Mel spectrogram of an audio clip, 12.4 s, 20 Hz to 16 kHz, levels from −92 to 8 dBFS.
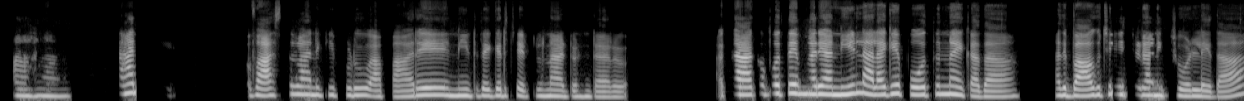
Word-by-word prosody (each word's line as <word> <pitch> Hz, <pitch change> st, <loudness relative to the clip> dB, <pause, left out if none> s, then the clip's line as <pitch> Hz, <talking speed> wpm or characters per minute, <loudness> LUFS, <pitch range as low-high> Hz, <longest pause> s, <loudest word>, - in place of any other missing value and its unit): ఆహా! 225 Hz, -1 st, -3 dB, 0.7 s
కానీ 330 Hz, +2 st, +2 dB, 1.2 s
వాస్తవానికిప్పుడు 250 Hz, 0 st, -1 dB, 0.2 s
ఆ -, -, -4 dB
పారే 205 Hz, +6 st, 0 dB, 0.3 s
నీటి 230 Hz, -2 st, 0 dB
దగ్గర 230 Hz, 0 st, -2 dB
చెట్లు 225 Hz, -1 st, -5 dB
నాటు 210 Hz, -2 st, -2 dB
ఉంటారు. 190 Hz, -2 st, -5 dB, 1.0 s
ఆహ్, -, -, -12 dB
కాకపోతే 285 Hz, +4 st, +3 dB, 0.2 s
మరి 285 Hz, 0 st, +5 dB
ఆ -, -, +4 dB
నీళ్ళు 310 Hz, +4 st, +4 dB
అలాగే 270 Hz, +3 st, +3 dB
పోతున్నాయి 275 Hz, +1 st, +2 dB
కదా! 200 Hz, -1 st, -2 dB, 0.6 s
అది 250 Hz, -, +2 dB
బాగు 230 Hz, +3 st, +3 dB
చేయిచ్చడానికి 250 Hz, -4 st, -2 dB
చూడలేదా? 205 Hz, -3 st, -2 dB
240 Hz, 105 wpm, -19 LUFS, 215-270 Hz, 1.2 s, మరి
